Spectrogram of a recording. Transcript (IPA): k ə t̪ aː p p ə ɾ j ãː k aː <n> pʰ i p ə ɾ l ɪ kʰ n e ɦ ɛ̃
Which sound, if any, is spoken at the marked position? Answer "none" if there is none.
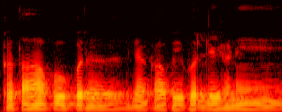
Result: none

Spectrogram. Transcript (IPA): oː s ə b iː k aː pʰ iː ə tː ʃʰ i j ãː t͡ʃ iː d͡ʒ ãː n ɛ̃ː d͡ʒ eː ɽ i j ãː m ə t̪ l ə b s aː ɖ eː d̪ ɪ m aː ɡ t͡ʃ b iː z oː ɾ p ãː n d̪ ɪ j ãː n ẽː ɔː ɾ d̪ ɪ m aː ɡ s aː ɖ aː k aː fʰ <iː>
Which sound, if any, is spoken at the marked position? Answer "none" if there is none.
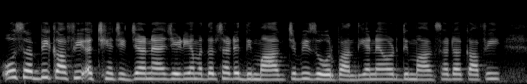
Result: iː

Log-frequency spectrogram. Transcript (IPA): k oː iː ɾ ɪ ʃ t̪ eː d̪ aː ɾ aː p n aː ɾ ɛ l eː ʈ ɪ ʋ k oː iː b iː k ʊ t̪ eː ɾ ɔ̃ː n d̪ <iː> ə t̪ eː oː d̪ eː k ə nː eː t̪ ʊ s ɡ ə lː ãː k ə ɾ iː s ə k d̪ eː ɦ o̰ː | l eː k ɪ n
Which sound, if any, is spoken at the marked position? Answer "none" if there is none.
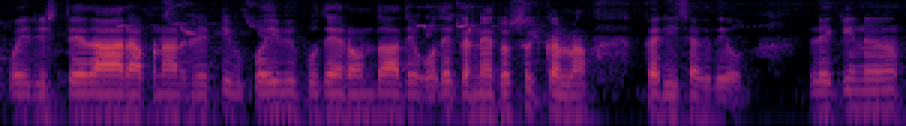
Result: aː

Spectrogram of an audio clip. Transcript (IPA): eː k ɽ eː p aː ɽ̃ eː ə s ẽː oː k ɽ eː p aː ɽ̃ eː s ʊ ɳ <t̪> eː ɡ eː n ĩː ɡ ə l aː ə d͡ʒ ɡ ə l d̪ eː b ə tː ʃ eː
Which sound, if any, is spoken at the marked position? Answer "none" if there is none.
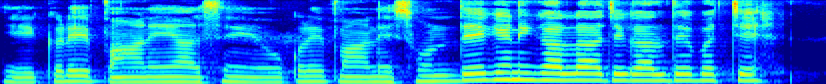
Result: d̪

